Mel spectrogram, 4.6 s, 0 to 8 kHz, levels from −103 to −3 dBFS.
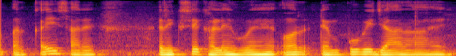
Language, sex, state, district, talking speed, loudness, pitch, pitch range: Hindi, male, Uttar Pradesh, Lucknow, 170 wpm, -15 LUFS, 110 Hz, 110-115 Hz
